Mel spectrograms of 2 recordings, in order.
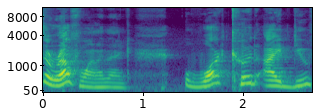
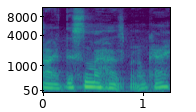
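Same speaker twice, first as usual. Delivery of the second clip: very soft, hushed, secretive half-whisper; 6 semitones lower, 14 dB quieter than usual. Showing how to introduce someone while leaning in close: half-whisper. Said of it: "bring your voice to a, a whisper".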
